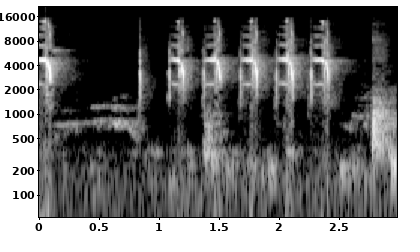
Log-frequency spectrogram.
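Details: Bar-winged prinia in breeding condition, calling other females that reply: a sharp opening note, a short pause, then five quick raspy high notes in a steady run, ending with a softer, lower rasp.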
